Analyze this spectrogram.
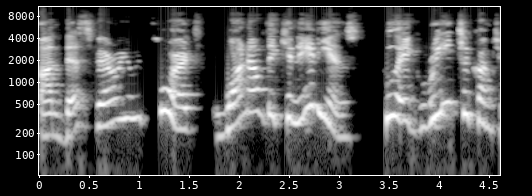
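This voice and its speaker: The voice carries an Iranian accent. Its pitch swings very widely. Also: woman. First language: Persian. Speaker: Iranian dissident broadcaster. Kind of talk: political interview.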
